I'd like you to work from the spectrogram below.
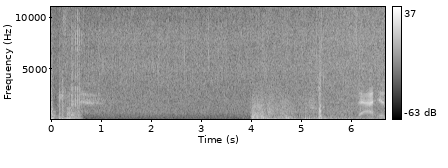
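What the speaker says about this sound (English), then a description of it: "that is thunder" Thunder in the video game Minecraft: a loud broadband rumbling crack bursts in around the four-second mark over a steady wash of rain, following an earlier short rumble at the start, with a voice briefly audible.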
